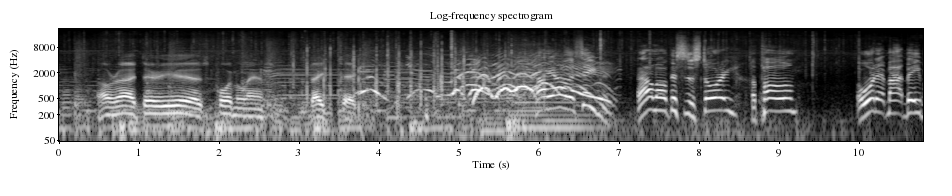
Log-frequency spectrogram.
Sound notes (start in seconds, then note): 4.2 cheering, applause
